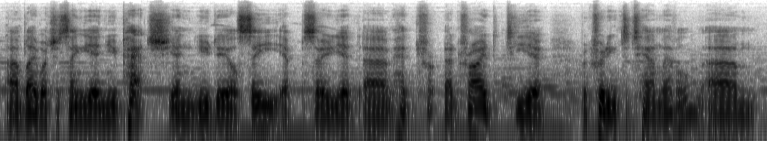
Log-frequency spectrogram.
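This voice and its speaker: Male streamer, very low gravelly croak, thinking aloud in halting casual game commentary, faint music behind. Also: a little mellow. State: croaky throat, recovering from feeling unwell. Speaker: livestream host playing a strategy game. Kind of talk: casual game commentary, reading and answering chat.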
